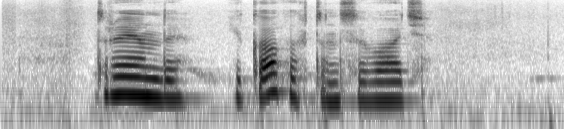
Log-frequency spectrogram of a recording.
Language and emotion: Russian, sad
